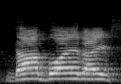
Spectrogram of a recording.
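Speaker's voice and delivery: very slow, word by word; slow dictation. Shown as a demonstration. Teacher dictating the example to students, very slow. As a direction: spell it out slowly for note-takers. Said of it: "আর একটু ধীরে ধীরে বলবো".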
